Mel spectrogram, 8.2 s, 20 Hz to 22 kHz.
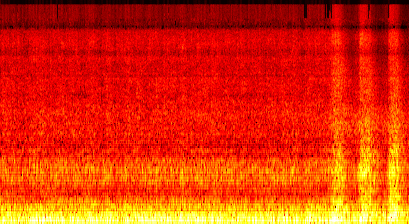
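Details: Turbo methanol hot rod engine with a 36-1 crank trigger on its first start, open pipes: deep, steady idle that picks up cleanly on a few sharp blips; acceleration circuit judged on point, oil pressure at idle thought a little low.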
